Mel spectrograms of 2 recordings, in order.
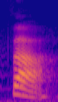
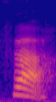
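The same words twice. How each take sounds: First: The th sound is only breathy air. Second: The same.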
